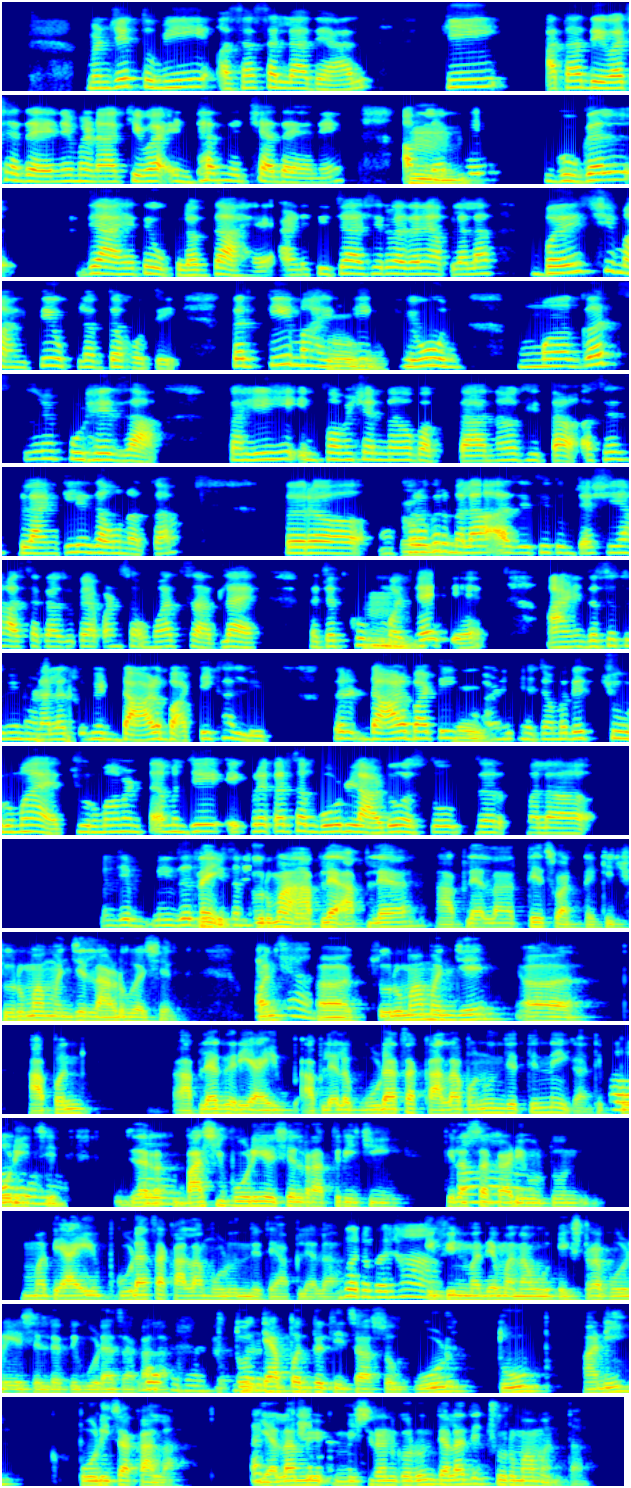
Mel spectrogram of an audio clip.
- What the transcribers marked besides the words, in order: laughing while speaking: "इंटरनेटच्या"; other background noise; chuckle; unintelligible speech; tapping
- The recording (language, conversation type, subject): Marathi, podcast, एकट्याने स्थानिक खाण्याचा अनुभव तुम्हाला कसा आला?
